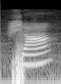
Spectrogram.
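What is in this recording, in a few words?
"sha2", Mandarin Chinese, pinyin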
